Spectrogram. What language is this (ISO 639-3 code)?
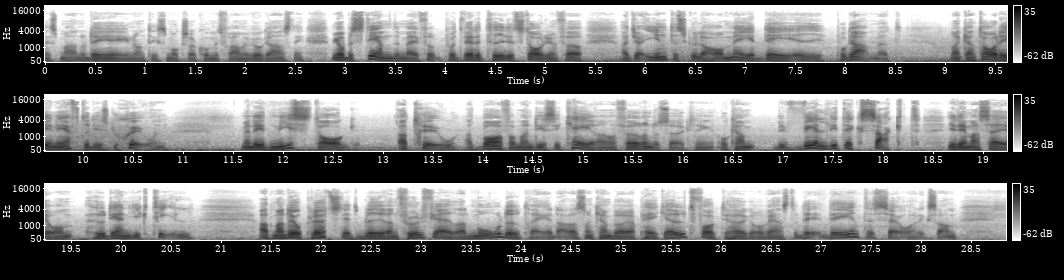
swe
